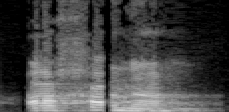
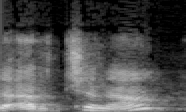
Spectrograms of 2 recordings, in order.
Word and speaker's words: Archana: Ahana. Don't know how to pronounce that, but you're welcome. Come in and share your views from your group. Okay, it's pronounced as Archana.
